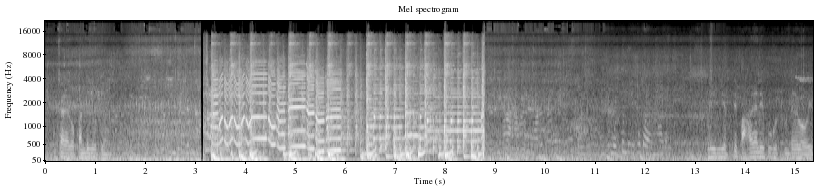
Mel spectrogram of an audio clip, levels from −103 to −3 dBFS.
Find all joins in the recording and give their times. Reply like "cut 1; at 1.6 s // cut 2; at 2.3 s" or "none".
none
